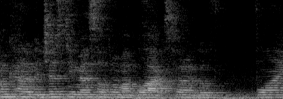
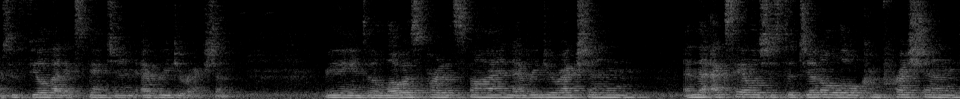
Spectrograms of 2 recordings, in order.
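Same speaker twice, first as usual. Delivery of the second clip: calm guided breathing; 4 semitones lower, 7 dB quieter than usual. Acted. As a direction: guide the breath gently and calmly. Leads calm breathing practice.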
